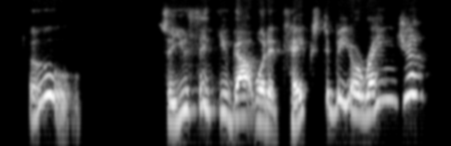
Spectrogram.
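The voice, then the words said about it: Grating Southern drawl accent. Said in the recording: “that Southern brawl accent that is just a little bit too uh, grating”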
